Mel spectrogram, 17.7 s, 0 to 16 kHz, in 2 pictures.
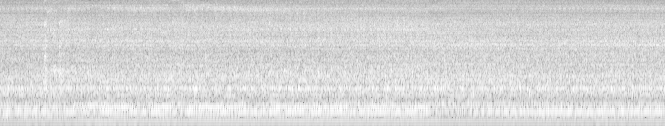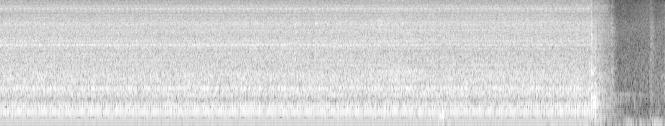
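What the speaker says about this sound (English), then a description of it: "now I'm going to ream it to 5/16." A steady, loud machine drone from a lathe reaming a 5/16 hole in a steel two-throw crank for a small opposed-twin engine, running evenly without a break before cutting off abruptly at the end.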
